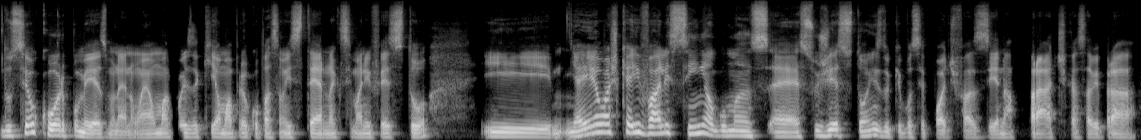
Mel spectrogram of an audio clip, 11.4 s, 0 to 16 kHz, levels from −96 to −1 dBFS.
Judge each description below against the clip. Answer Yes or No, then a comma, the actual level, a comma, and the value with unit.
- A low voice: Yes, low, 105 Hz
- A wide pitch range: Yes, wide, 6.4 semitones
